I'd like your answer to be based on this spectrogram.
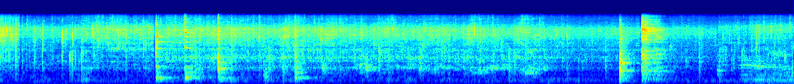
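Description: Ginger and garlic frying in hot oil with mustard and fenugreek seeds for papaya pickle, a loud, dense sizzle with crackling and stirring scrapes throughout, no voices.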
